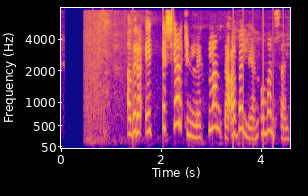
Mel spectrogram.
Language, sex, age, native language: Icelandic, female, 12, Icelandic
